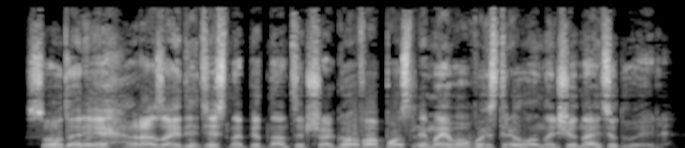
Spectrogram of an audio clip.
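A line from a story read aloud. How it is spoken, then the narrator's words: Formal voice. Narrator (Russian): официальным голосом проговорил огневик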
